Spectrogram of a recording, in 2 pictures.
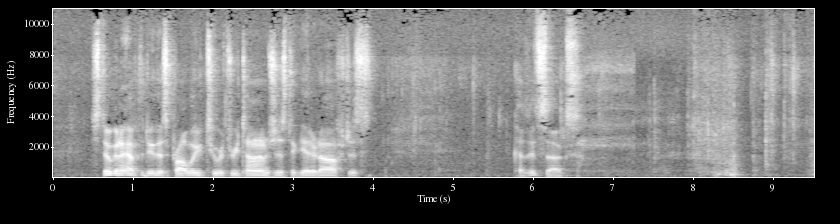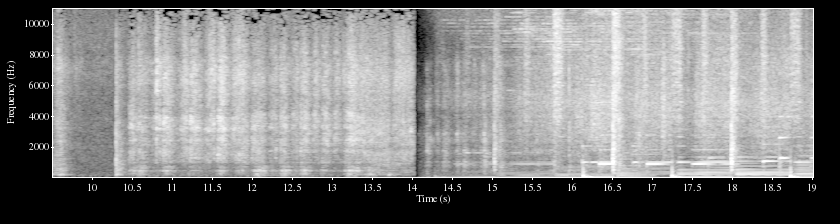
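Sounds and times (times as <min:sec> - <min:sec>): scrub pad scraping surface: 0:08.0 - 0:08.7, 0:09.4 - 0:18.1
music: 0:14.3 - 0:19.0.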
